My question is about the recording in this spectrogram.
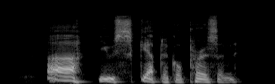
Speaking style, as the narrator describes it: laughed Svidrigailov

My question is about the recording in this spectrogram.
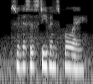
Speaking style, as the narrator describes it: she said in a low tone

